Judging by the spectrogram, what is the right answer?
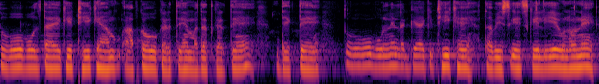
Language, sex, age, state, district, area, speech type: Hindi, male, 18-30, Uttar Pradesh, Jaunpur, rural, spontaneous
